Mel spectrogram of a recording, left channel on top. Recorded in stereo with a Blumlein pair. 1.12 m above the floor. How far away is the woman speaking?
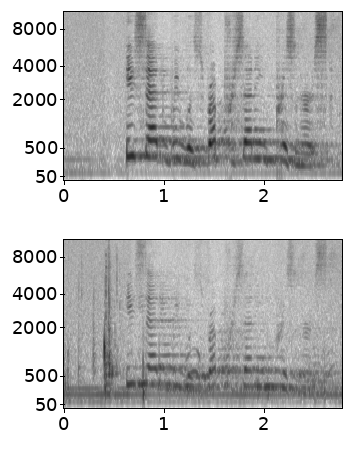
About 2.5 m.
